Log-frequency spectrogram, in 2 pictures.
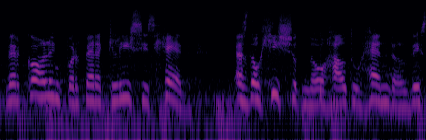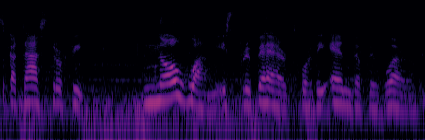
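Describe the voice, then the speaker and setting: A woman's voice: mid-range voice, moderate pace, lightly acted. An actress playing a grave, commanding and anxious noblewoman in a dramatic video game cutscene. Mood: grave, despairing. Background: prominent music.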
